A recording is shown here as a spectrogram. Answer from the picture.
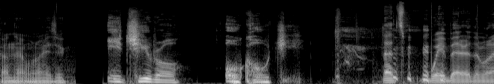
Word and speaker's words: Okauchi: Ichiro Okauchi. That's way better than what I did. That's how you pronounce it.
